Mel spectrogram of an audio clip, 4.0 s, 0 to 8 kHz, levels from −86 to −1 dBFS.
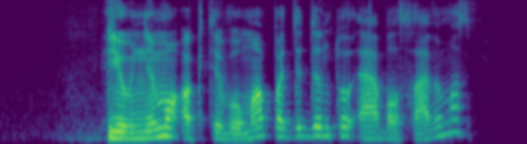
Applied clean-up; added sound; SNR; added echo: none; none; none; none.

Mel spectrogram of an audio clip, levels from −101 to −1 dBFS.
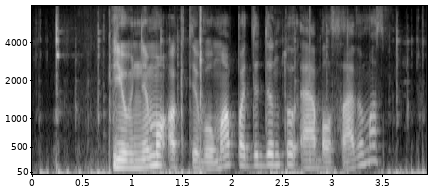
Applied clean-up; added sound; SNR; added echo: none; Mechanisms; 11 dB; none.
